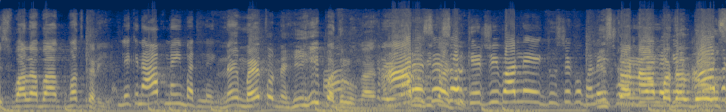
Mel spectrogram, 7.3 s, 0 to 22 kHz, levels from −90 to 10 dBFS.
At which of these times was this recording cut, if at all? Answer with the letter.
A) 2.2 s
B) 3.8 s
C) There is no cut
B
